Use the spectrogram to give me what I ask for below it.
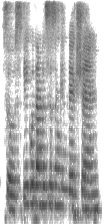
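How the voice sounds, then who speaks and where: Coaching new sales agents, a woman in her twenties speaks emphatically and uses plenty of fillers. Her voice is a little high and brisk with fairly even intonation, and there's slight background noise. The sales trainer sounds distant in an echoey room with faint ambience.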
